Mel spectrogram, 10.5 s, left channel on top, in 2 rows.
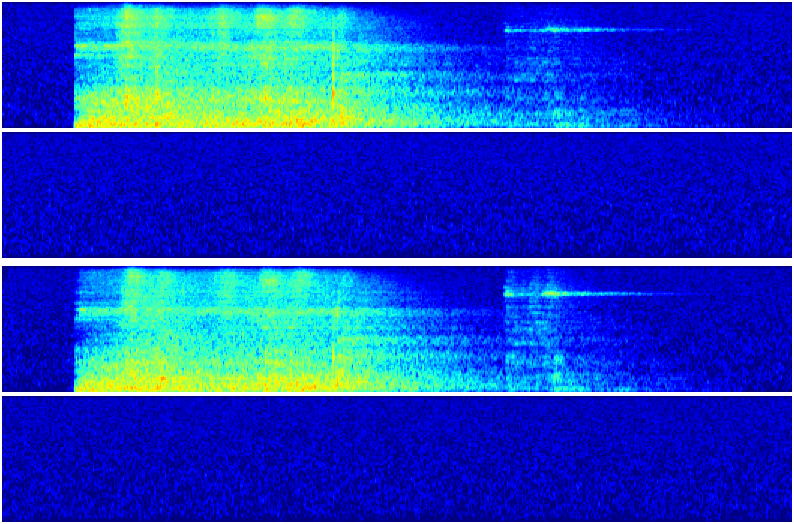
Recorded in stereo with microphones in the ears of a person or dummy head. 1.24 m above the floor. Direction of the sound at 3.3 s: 30° right (ahead or behind).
